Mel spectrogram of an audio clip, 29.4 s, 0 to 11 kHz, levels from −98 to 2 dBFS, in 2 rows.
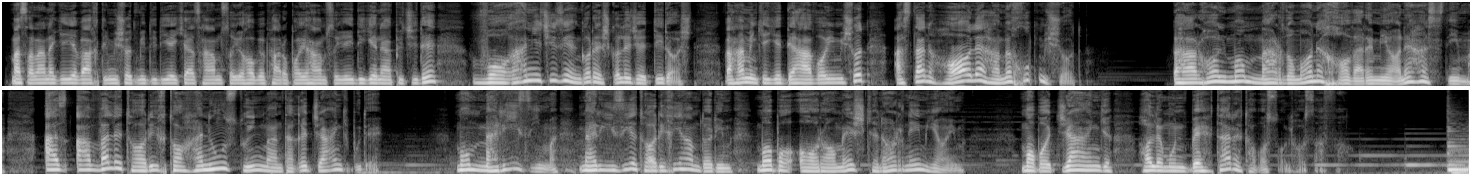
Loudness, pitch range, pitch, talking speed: -21 LUFS, 130-185 Hz, 150 Hz, 145 wpm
